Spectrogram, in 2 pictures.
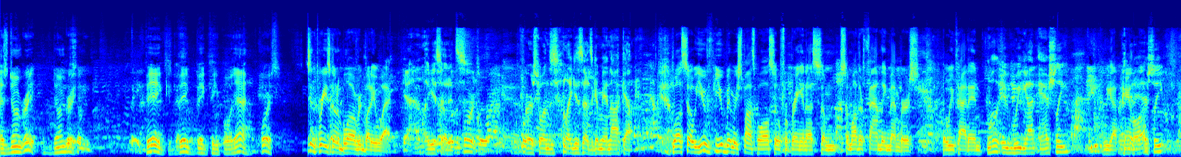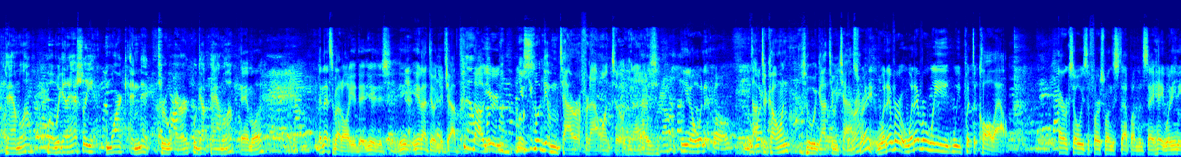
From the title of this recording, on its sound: Live at the Grande Saloon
